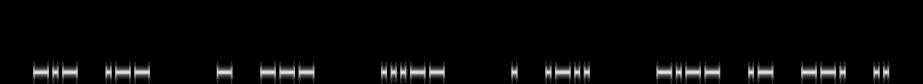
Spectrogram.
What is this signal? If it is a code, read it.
Morse code, heard as a keyed tone, about 25 wpm, spaced as for 18 wpm, 570 Hz. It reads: KW TO 3 EL YAGI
